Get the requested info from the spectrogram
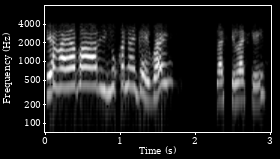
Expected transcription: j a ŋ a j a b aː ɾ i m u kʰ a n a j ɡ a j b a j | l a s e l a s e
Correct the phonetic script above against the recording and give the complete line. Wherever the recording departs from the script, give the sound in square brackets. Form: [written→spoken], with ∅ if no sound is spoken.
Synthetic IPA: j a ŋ a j a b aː ɾ i [m→n] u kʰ a n a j ɡ a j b a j | l a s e l a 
